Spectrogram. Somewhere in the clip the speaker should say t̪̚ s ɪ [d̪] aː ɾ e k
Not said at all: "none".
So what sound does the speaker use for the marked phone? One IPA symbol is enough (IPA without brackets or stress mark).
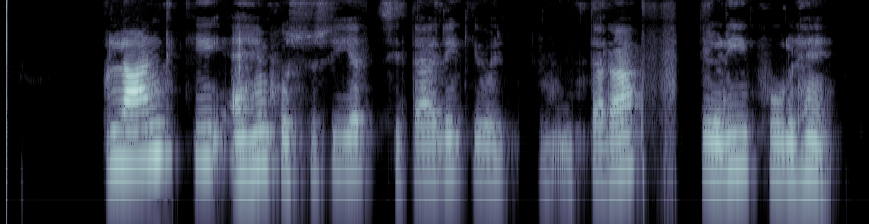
t̪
